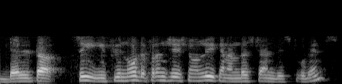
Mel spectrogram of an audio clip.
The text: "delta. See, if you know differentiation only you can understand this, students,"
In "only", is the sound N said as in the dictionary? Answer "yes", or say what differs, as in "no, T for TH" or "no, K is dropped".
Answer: no, N is dropped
